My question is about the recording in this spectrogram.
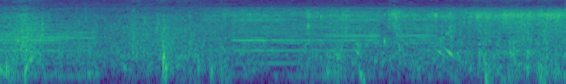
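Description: Legs wading and splashing through a shallow stream, over a steady electric whine at several pitches from a backpack electrofishing unit. The water noise grows louder near the end.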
